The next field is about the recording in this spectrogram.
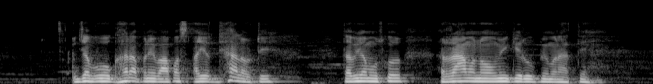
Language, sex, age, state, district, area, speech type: Hindi, male, 30-45, Uttar Pradesh, Chandauli, urban, spontaneous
